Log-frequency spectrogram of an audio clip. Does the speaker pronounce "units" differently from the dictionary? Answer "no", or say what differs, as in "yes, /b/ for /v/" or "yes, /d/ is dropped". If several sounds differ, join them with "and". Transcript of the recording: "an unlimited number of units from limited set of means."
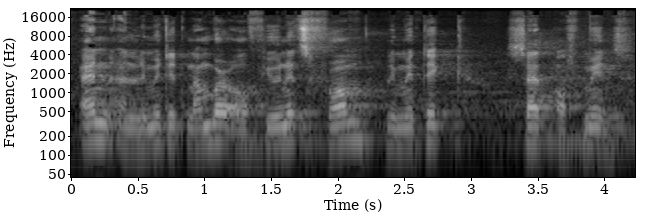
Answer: no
